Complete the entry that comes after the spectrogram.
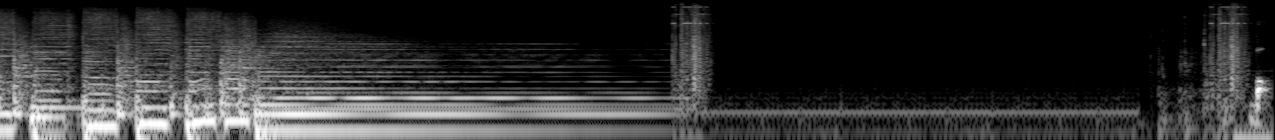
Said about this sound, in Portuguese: Então vai rodar a vinheta e eu já volto com esse conteúdo que eu tenho certeza que vai ser muito bom para ti.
